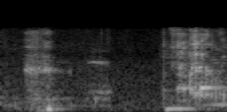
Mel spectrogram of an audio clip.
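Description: Water being poured in two short, quiet bursts, a brief splash early on and then a longer, steadier trickle of liquid, with no talking.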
